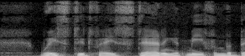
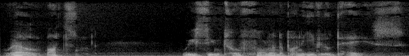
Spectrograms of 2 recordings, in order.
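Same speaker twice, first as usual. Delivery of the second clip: weak, croaking near-whisper; a dying man scraping out words; feeble voice; 6 semitones higher, 12 dB quieter than usual. A narrator's reading. Sick Holmes greeting his friend in a feeble whisper. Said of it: "said he in a feeble voice".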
